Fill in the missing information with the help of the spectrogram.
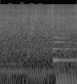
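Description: Rain patters steadily on a hard surface on a rainy night in Málaga, a soft, continuous hiss with a low hum underneath that swells slightly louder in the last moment of the short stretch.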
